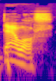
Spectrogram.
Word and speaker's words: Tao: T-A-O is a Chinese word, and it's pronounced Dao. It's right. Supposed to be an unaspirated T, so it sounds like a D.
